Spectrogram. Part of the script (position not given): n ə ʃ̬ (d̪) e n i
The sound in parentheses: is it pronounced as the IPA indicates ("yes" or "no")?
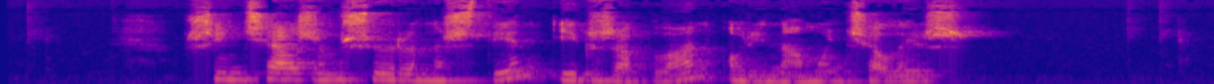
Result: no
